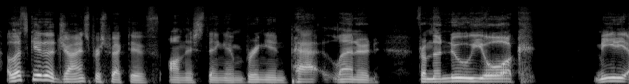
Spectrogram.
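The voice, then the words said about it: Put-on New York accent. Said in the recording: “It's a good accent, but it reminds me of gangs in New York.”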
